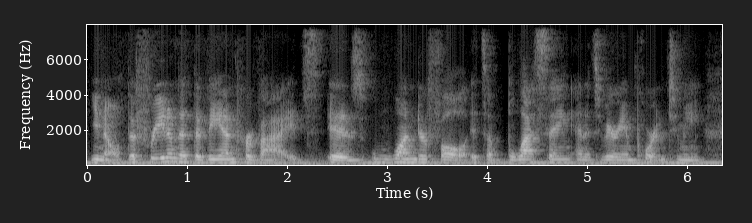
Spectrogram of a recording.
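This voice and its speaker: With an American accent, a woman talks at a moderate pace with hardly any pauses, amid noticeable background noise and audible room echo. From US Midwest, Chicago inner city. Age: 60s. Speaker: educator and van-life vlogger. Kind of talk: casual vlog monologue. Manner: halting, many fillers.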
